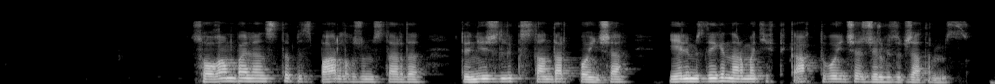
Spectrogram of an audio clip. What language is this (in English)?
Kazakh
